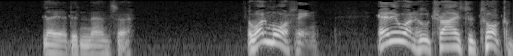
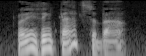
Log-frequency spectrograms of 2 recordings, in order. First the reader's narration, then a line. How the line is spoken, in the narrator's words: Luke murmured to Gariel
